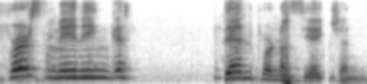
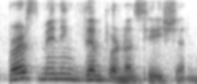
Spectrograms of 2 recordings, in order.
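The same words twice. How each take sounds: First: FIRST pitched high and drawn out, pause before THEN; emphatic key rule. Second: Said in the usual way. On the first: Real, not acted. Teacher giving the class the rule, slow stress on "First meaning". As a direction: state it slowly, high on "First meaning", dropping for "then pronunciation".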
